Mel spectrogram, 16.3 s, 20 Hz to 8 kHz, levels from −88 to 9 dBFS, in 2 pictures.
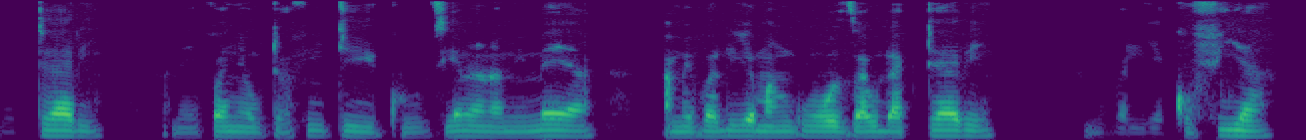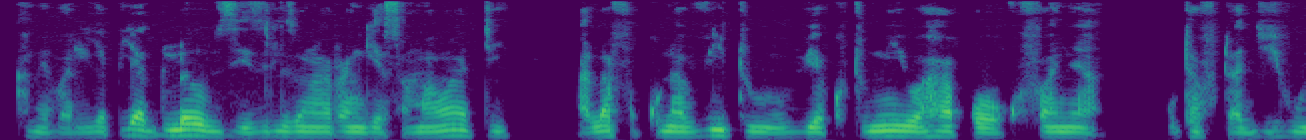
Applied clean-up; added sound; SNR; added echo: none; none; none; none.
